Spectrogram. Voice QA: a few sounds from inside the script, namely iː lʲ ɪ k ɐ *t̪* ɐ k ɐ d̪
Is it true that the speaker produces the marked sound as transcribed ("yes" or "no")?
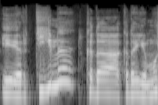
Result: no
